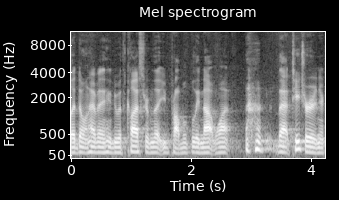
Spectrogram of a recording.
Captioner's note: laughs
